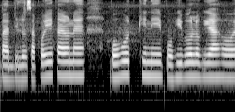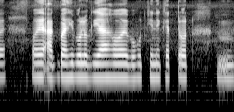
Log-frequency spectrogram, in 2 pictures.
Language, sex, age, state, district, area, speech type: Assamese, female, 60+, Assam, Dibrugarh, rural, spontaneous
